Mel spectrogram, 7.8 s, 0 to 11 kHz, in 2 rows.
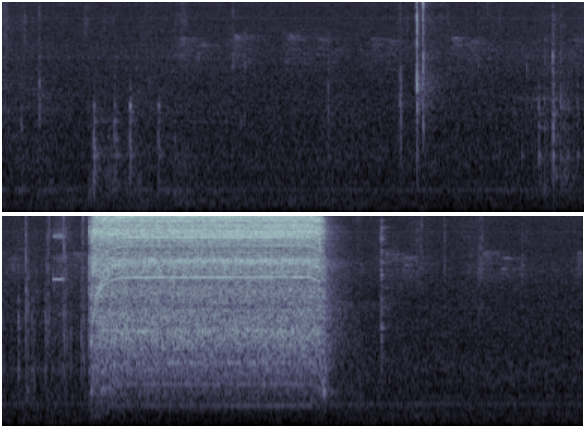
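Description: DeWalt 20V MAX cordless drill/driver running at steady speed for about a second and a half, then stopping sharply, as it backs out one of the screws that hold the transmission's input-shaft flange. A few light clicks and taps come before it.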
